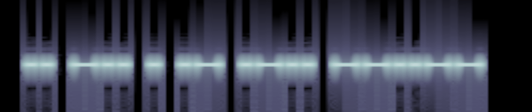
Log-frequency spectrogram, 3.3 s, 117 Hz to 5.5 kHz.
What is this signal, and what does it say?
Morse code, heard as a keyed tone, about 25 wpm, 600 Hz. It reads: IDEAL,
